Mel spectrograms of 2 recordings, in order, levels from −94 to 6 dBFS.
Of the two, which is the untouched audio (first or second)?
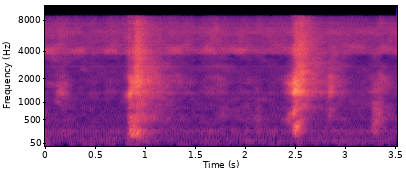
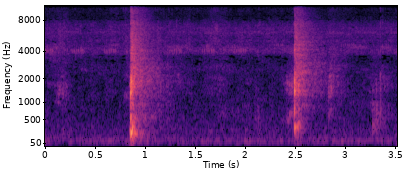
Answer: second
